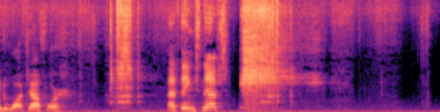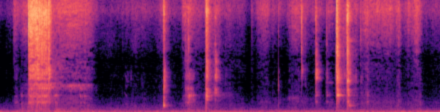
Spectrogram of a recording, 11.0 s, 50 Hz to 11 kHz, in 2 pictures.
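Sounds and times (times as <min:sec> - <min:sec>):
ratchet wrench clicking: 0:03.1 - 0:03.8.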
